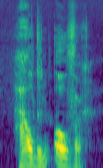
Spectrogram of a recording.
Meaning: inflection of overhalen: 1. plural past indicative 2. plural past subjunctive
- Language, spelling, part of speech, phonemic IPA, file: Dutch, haalden over, verb, /ˈhaldə(n) ˈovər/, Nl-haalden over.ogg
